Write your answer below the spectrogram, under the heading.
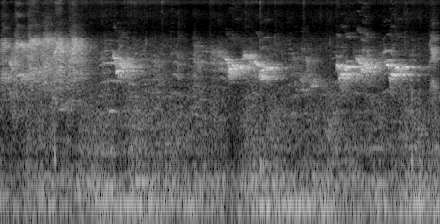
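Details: Chicks giving short, high peeps in bursts, some rising and falling, several overlapping over a steady broadband hiss.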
